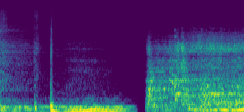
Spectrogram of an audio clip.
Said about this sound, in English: He falls against the steering wheel, and the horn begins to blow, a long, monotonous moan.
